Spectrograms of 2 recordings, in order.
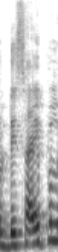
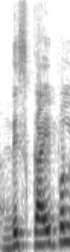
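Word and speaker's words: disciple: फिर शिष्य यानी कि डिसाइपल, तो डिसाइपल क्यों हुआ, डिस्काइपल क्यों नहीं हुआ, क्योंकि ये जो एस के बाद सी आ गया, इस रूल की वजह से ये हमारा साइलेंट हो गया।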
